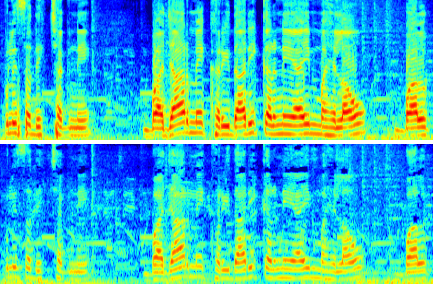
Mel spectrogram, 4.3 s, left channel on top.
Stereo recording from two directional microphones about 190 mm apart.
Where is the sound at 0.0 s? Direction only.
45° left (ahead or behind).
